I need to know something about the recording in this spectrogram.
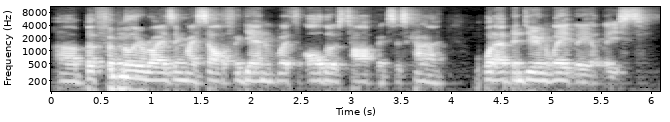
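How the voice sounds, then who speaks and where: A man's voice: low-pitched, moderate pace. Norwegian man in an echoey room. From Norway. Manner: relaxed, with frequent fillers and restarts. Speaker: financial planner guest. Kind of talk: casual interview chat.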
